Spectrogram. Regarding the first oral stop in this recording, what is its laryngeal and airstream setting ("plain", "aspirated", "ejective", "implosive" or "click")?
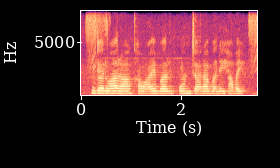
plain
